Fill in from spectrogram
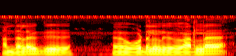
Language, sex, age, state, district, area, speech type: Tamil, male, 60+, Tamil Nadu, Tiruvarur, rural, spontaneous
